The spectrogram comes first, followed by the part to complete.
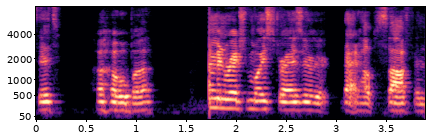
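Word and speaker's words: jojoba: Now that I know how to pronounce it, Hoba rich moisturizer that helps soften the hair.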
